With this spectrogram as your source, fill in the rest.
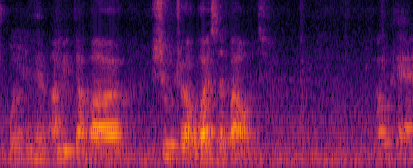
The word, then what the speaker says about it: Amitabha: Amitabha? Amitabha.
